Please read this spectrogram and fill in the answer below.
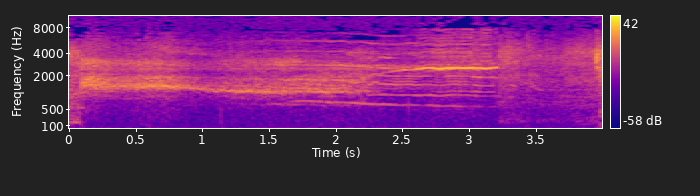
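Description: A long, high scream, held for about three seconds with its pitch sinking slowly, then cutting off.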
